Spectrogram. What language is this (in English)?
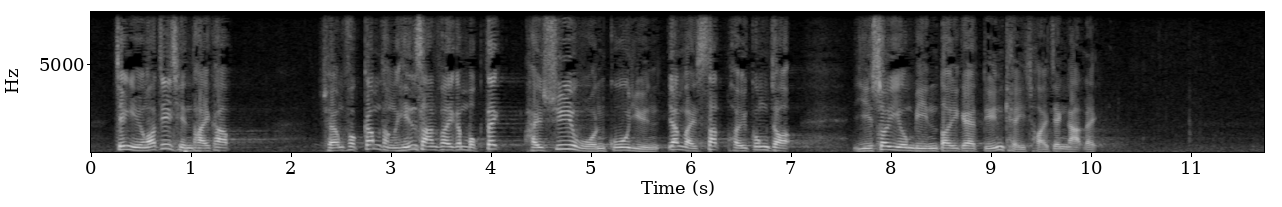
Cantonese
